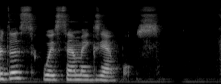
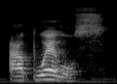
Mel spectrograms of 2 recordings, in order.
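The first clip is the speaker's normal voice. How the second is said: "abuelos" stressed on BUE; stress on second-to-last syllable; 3 semitones lower than usual. Shown as a demonstration. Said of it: "Second to the last".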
